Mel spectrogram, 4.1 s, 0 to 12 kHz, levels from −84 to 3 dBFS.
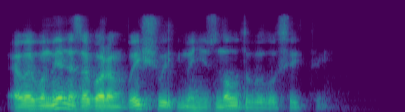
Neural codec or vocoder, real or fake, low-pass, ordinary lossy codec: codec, 16 kHz, about 1 kbps, DyCAST, with the encoder's durations; fake; 7.2 kHz; AAC, 32 kbps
